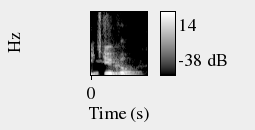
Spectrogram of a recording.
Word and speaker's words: Tycho: Tycho. Tycho? Tuco. Tycho, Tuco. That's one way. I mean, the correct pronunciation would be Tuco.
